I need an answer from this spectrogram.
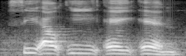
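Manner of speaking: C L E A N spelled slowly letter by letter; spelling it out. Shown as a demonstration. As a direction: spell out C L E A N, each letter separate. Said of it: "not clinging, but clean".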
